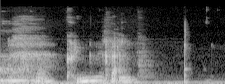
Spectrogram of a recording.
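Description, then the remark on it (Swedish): Glasses of Belgian beer clink once in a quick, sharp toast, right after a few seconds of people talking. “Och skål då. Skål då, ja.”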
